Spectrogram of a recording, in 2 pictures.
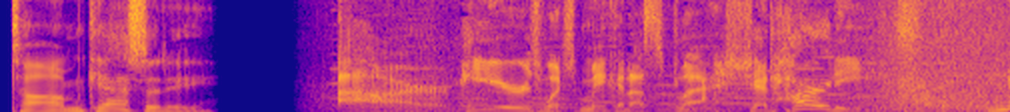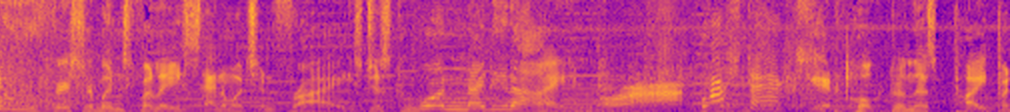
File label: pirate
